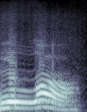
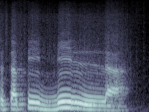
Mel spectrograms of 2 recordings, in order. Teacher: panjang Q panjang lu panjang taq Q panjang mu pun panjangah dibaca dengan nipis kerana huruf sebelumnya berbaris bawah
